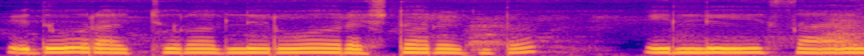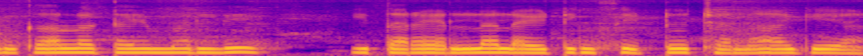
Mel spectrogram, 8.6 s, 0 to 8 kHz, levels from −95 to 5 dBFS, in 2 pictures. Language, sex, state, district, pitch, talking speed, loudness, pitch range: Kannada, male, Karnataka, Raichur, 205 Hz, 95 wpm, -12 LUFS, 200-210 Hz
